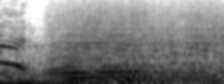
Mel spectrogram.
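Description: A truck's air horn sounds in a chord of several tones, its pitch sagging near the end as the truck passes, over the low rumble of highway traffic. A short falling cry is heard at the very start.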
